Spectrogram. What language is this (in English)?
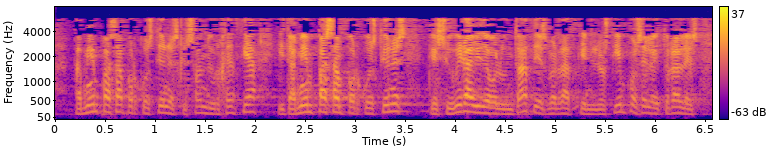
Spanish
